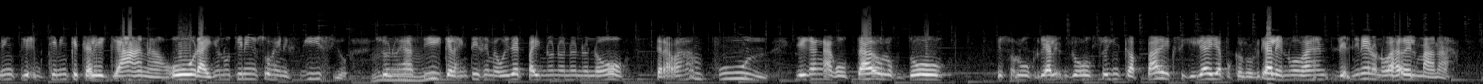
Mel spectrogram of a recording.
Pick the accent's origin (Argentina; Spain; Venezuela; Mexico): Venezuela; Somos venezolanos.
